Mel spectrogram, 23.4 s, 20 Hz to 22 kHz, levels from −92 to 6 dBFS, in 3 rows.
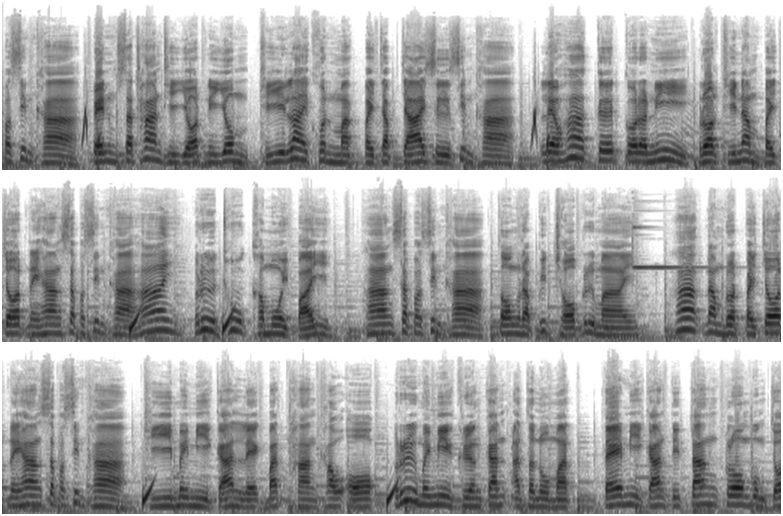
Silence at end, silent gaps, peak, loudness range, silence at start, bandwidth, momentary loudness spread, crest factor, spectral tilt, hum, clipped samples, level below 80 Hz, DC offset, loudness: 0 s; none; 0 dBFS; 1 LU; 0 s; 16 kHz; 6 LU; 14 dB; -5 dB/octave; none; under 0.1%; -38 dBFS; under 0.1%; -14 LUFS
